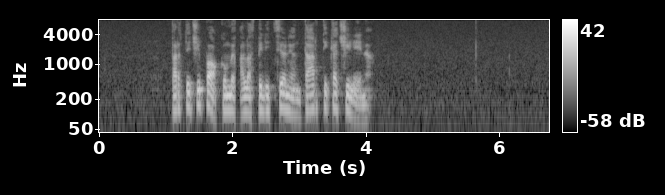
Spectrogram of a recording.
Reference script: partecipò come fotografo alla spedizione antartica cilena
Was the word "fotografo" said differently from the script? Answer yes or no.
yes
